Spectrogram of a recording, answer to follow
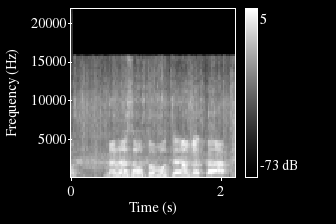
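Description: A high-pitched voice in short bursts whose pitch slides up and down, over a faint crackling hiss.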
